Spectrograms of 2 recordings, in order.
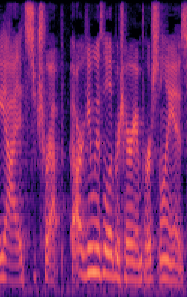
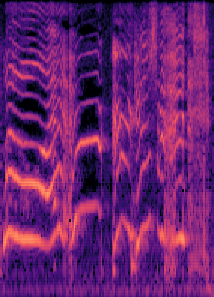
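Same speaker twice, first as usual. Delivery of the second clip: much higher, whimpering mock stammer; flustered stammer; much slower than usual. Mocking a defensive liberal, high whimpering stammer. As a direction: fake a cornered, teary fumble for words.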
